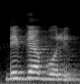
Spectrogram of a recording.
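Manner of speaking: plain reading voice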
